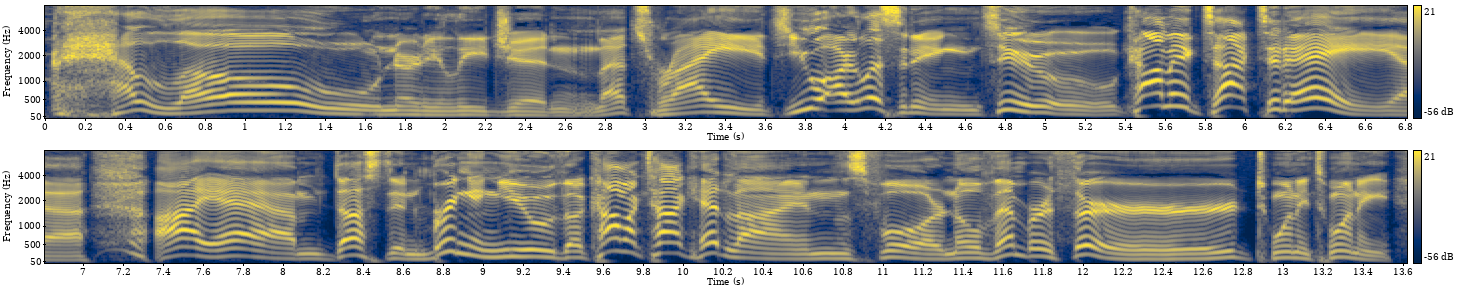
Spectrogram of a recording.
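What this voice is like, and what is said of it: Announcer-style voice. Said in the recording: “announcer voice”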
